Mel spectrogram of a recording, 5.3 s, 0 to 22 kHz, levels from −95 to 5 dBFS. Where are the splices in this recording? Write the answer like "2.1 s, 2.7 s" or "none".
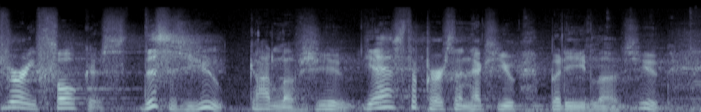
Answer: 1.8 s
